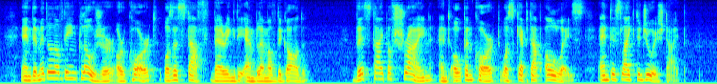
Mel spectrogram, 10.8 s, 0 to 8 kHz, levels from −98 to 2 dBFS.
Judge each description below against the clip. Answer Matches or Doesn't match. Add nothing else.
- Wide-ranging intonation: Matches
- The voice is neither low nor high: Matches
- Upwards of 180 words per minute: Matches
